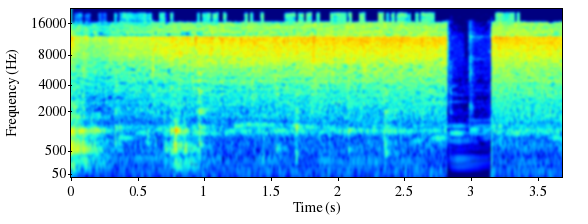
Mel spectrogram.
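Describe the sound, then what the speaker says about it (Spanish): Carrot tossed into a frying pan with no added oil, a bright close sizzle with scattered stirring clicks, cutting out briefly before the hiss resumes. "Y sin agregar más aceite vamos a incorporar la zanahoria"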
